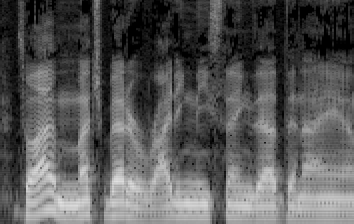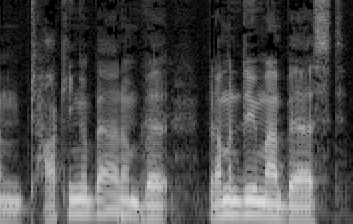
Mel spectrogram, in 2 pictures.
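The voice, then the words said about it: Oklahoma accent. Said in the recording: “I'm trying to tone my Oklahoma accent down a little bit... you got to lose that accent”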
